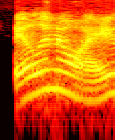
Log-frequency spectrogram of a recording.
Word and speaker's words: Illinois: chicago illinois hi wendy illinois with silent s sorry for the record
